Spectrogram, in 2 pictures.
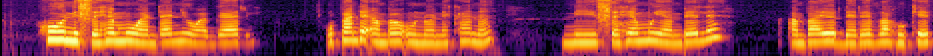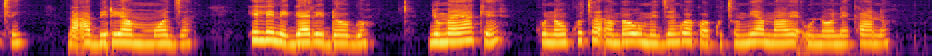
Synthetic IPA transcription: huːnisɛɦɛmuwandaniwaɠaɾi | upandɛʔambaɔʔunaɔnɛkana | nisɛɦɛmujambɛlɛ | ambajɔɗɛɾɛvaɦukɛtʰi | na̰ʔaɓiɾiam̩mɔʄa | hiliniɠaɾiɗɔɠɔ | ɲumajakɛ | kunaukutaʔambaɔumɛʄɛŋɡwakwakutumiamawɛʔunaɔnɛkana

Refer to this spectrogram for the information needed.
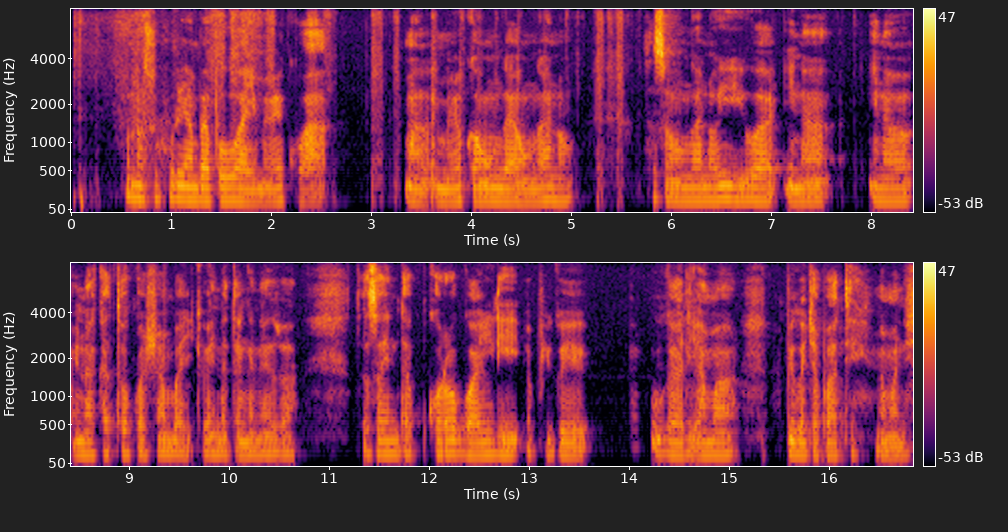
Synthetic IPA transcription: kunasufuɾiambapɔhuwaimɛwɛkwa | ḭmɛwɛkwauŋɡauŋɡanɔ | sasa̰ṵŋɡanɔhihṵwa | inakatakwa̰ʃa̰mba̰ikiwainatɛŋɡɛnɛ̰zwa̰ | sasaintaku̥kʰɔɾʔɔɡwailḭapʰiɡwɛ | uɡalḭʔamaapiɡwɛt͡ʃapatinamwaniʃḁ

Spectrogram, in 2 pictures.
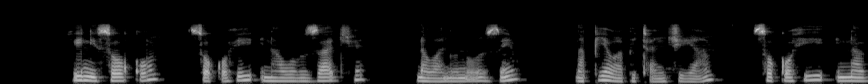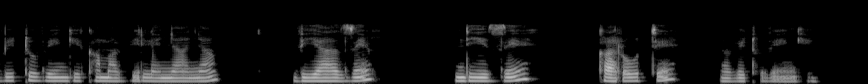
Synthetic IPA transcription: hiːnisɔkɔ | sɔkɔhiːʔinawauzaʄi | nawanunṵzi | napiawapitʰand͡ʒia | sɔkɔhiːinavituviŋɡikʰamavḭlɛɲaɲa | viazi | ndizi | kaɾuti | navitʰuvḭŋɡi

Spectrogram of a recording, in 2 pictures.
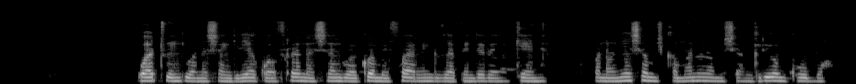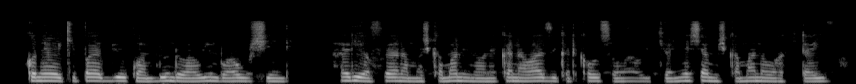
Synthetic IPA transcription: watuwɛŋɡiwanaʃaŋɡiɾiakwafuɾahanaʃaŋɡiwakiwamɛfaːɾaŋɡizapɛndɛɾɛjakɛɲa | wanaɔɲɛʃam̩ʃi̥kamanɔnam̩ʃaŋɡiɾiɔm̩kuɓwa | mikɔnɔjajɔikipaːʄuːkwam̩ɗundɔwawimbɔauːʃindi | halijafuɾanamaʃi̥kamanɔinaɔnɛkanawazikati̥kʰausɔwaɔikiɔɲɛʃam̩ʃi̥kamanɔwaki̥taifḁ

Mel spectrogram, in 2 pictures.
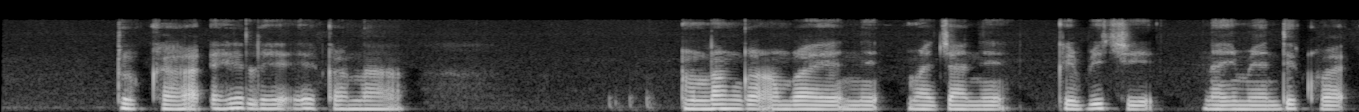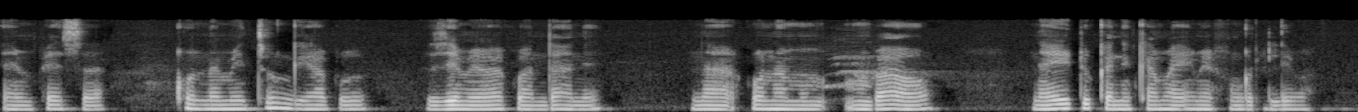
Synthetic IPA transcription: dukʰahiliikɔna | m̩lɔŋɡɔʔa̰mbajɛni | mad͡ʒani | kibit͡ʃi | naimɛandikʰwaɛmpʰɛsa | kʰunamituŋɡihapɔ | zimɛwakwandani | nakunambaɔ | nahiːɗukanikamaimɛfuŋɡuliliwa

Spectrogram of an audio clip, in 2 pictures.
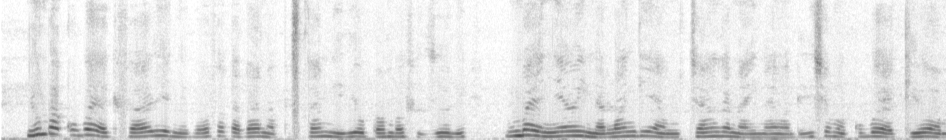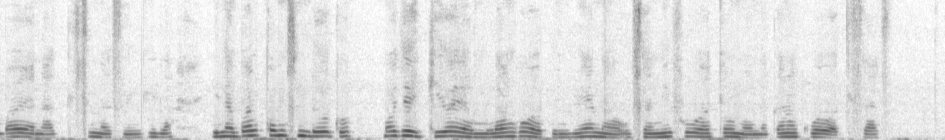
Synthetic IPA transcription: ɲumbakuɓwajaki̥faalijɛɲɛvɔɾɔfakaðaːnapustaniːlijɔpambwavizuɾi | ɲumbajɛɲɛwɛinalaŋɡijam̩t͡ʃaŋɡanainawaɗiliʃamakuɓwajakiɔambajɔjanaki̥simaziŋɡila | inabalkɔnsndɔɡɔmɔʄaikiwajam̩laŋɡɔwakuiŋɡlianaṵsanifuwakɛunaɔnɛkanakuwawaki̥sasḁ

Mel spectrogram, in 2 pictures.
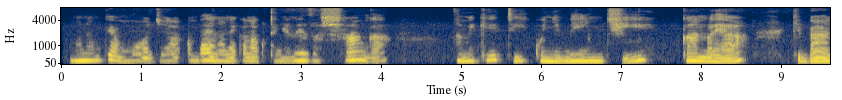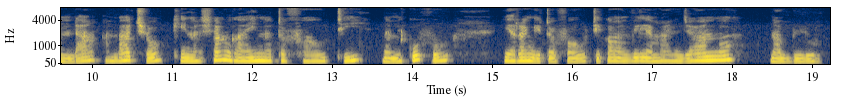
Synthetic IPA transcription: manam̩kɛam̩mɔʄaːmbajɛanaɔnɛkanaku̥tɛŋɡɛnɛzaʃaŋɡa | zamikʰɛtʰikwɛɲɛɓɛɲ̩t͡ʃi | kandaja | kiɓandaːmbat͡ʃɔkʰinaʃaŋɡaainatɔfautʰi | namikufu | jaɾaŋɡitɔfautikamavilɛmaɲd͡ʒanu | nablu

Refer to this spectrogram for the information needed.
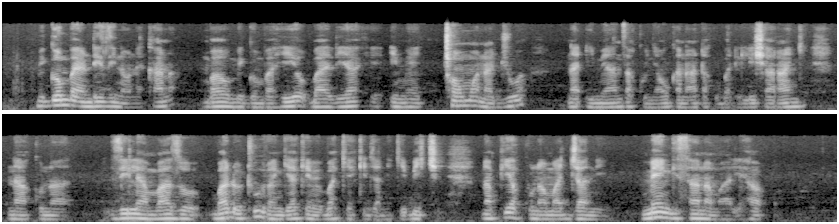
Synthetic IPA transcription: miɠɔmbajandiziːnaɔnɛkanaːmbajɔmiɠɔmbaɦijɔɓaːðijakʰɛimɛt͡ʃɔmwanaʄua | naʔimɛanzakuɲaukanahatakuɓaɗiliʃaɾaŋɡinakuna | zilɛambazɔɓaɗɔtuɾaŋɡijak̬ɛimɛɓakiakiʄanikiɓit͡ʃi̥napiakunamaʄani | mɛŋɡisanamahalihapa

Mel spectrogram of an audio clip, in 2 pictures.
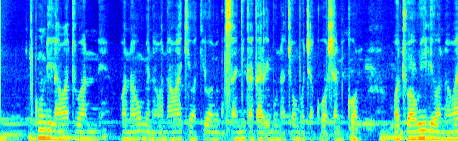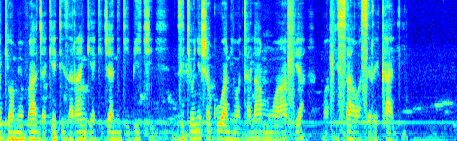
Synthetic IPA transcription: kundilawatuwan̩nɛ | wanaumɛnawanawakʰɛwakiwawamɛku̥saɲikakaɾḭɓunat͡ʃɔmbɔt͡ʃakuɔʃamikɔnɔwatuwawiliwanawakɛwamɛvaːd͡ʒakɛtizaɾaŋɡijakid͡ʒanikiɓit͡ʃi | zikiɔɲɛʃakuwaniwatʰaːlamuwaafja | waːfisaːwasɛɾɛkʰali

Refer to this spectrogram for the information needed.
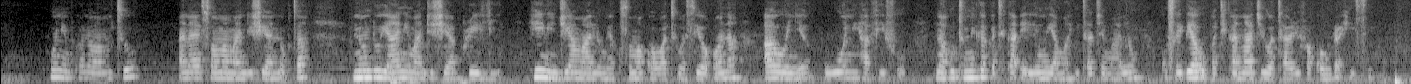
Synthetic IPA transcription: huːnim̩kɔnɔwam̩tʰu | anajɛsɔmamaːndiʃijanɔkta | nundujanimaːndiʃijabɾili | hiːnind͡ʒiamaːlumujaku̥sɔmakwawatʰuwasiɔʔɔna | ʔauwɛɲɛuɔniɦafifu | naɦutumikakatʰi̥kaʔɛlimujamahitʰaʄimaːlumu | kusaiɗiaʔupati̥kanaʄiwatʰaːɾifakwauɾa̰hisi

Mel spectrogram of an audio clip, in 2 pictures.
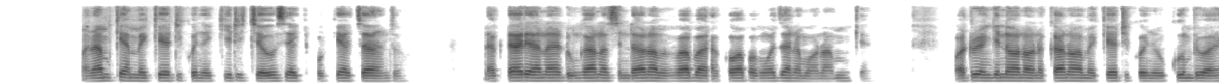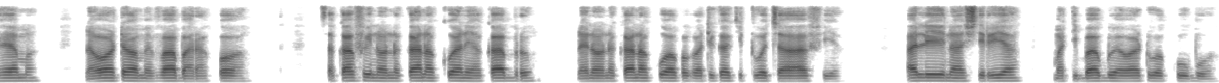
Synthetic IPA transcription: mwʔa̰nam̩kɛamɛkɛtikwɛɲɛkitit͡ʃɛus̬iaki̥pɔkɛat͡ʃaɲd͡ʒɔ | ɗak̚taɾianajɛɗuŋɡanaʃindanɔwamɛvaːɓaɾakɔapamɔʄanamwanam̩kɛ | wʔa̰tuwɛŋɡinɛwanaɔnɛkanawamɛkɛtikwɛɲɛukumbiwahɛma | nawɔtɛwamɛvaːɓaɾakɔa | sa̰kafuinaɔnɛkanakuwaniakaɓɾɔ | nainaɔnɛkanakuwakwakatikakituɔt͡ʃaafia | haliːnaːʃiɾia | matiɓaɓujawatuwakuɓwa

